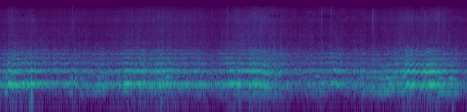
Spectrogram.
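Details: Several honeybees, recorded with wasps nearby, give a low, rich buzzing drone that rises and falls in roughly two-second swells, with no other sounds standing out.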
